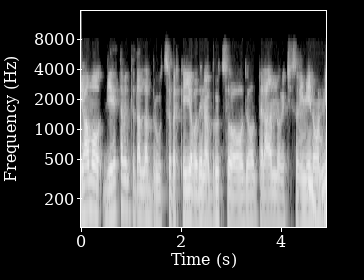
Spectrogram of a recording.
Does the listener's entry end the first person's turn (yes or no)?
no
